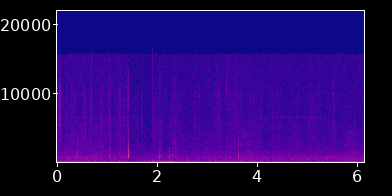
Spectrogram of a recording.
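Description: Hoofbeats of a Quarter Horse mare loping on soft arena dirt, with scattered sharp clicks among them, the loudest about a second and a half in.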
